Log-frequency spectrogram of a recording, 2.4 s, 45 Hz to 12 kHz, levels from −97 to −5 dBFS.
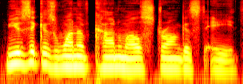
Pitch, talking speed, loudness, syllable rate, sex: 135 Hz, 175 wpm, -17 LUFS, 4.8 syllables/s, male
